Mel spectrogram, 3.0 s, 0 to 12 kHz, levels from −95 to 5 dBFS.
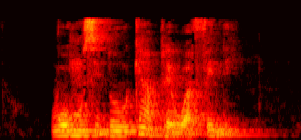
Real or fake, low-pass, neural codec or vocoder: real; 7.2 kHz; none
